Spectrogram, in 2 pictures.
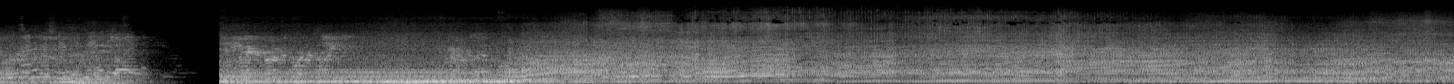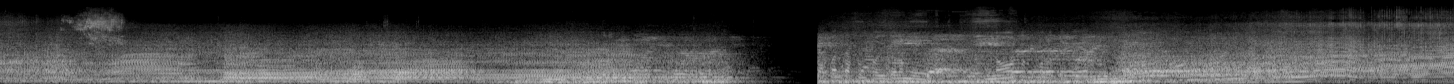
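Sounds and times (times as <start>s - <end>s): race car engines revving: 2.2s - 22.1s, 22.7s - 29.0s.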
